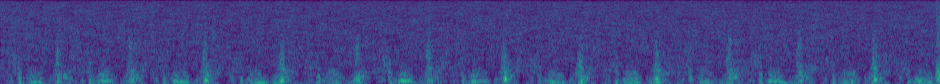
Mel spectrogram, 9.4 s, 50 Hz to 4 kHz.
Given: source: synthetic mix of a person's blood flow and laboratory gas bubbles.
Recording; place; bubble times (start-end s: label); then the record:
Doppler ultrasound of blood flow; precordium
9.34-9.41 s: bubbles
From the record:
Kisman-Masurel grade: 213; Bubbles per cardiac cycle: several, 3 to 8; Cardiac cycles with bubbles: 1 to 10%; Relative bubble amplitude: loud (0.450 to 0.775); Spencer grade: 1 (occasional bubble signal discernible with the cardiac motion signal, with majority of cardiac periods free of bubbles); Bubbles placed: anywhere in the cardiac cycle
